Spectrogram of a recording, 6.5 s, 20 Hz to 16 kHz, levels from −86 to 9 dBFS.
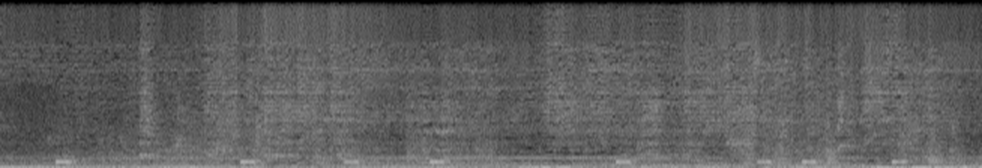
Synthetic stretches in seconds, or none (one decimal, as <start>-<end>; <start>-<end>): none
